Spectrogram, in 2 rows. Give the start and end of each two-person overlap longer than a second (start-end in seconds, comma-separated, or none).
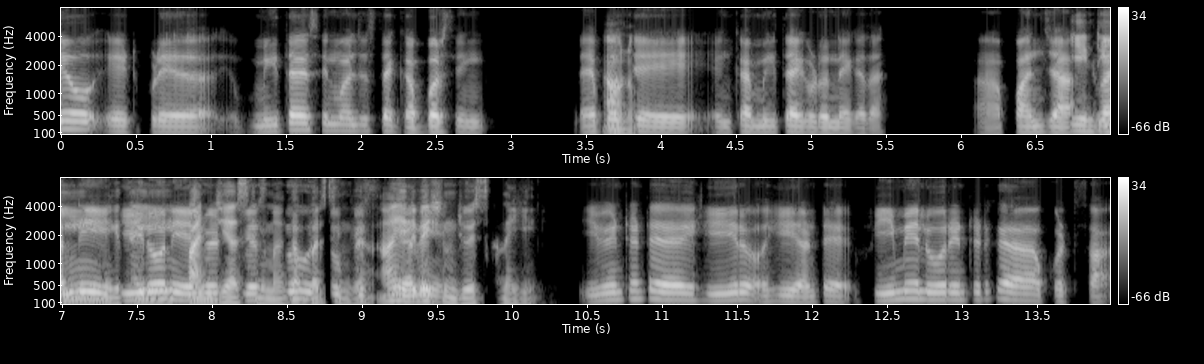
6.8-9.5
